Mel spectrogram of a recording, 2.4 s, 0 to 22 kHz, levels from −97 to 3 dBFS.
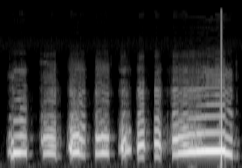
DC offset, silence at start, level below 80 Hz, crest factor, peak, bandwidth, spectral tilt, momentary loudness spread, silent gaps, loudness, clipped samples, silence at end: under 0.1%; 0.1 s; -62 dBFS; 12 dB; -2 dBFS; 5.6 kHz; -6 dB/octave; 13 LU; none; -14 LUFS; under 0.1%; 0.1 s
